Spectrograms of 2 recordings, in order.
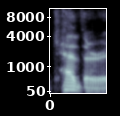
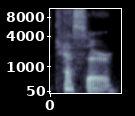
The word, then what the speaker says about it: Kether: Like Kether is not Kether, it's Kesser in one of them, not Kether.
